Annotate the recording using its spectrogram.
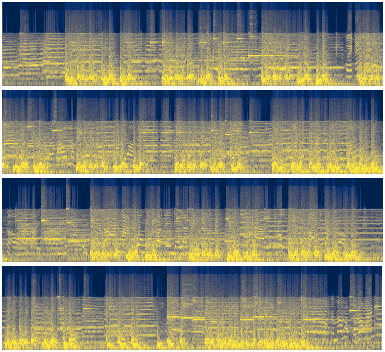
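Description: Marching band playing loudly, about a second in: bass drums and snare drums beating under pitched melody from marching bells (glockenspiel) and trumpets.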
